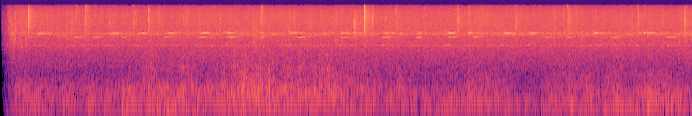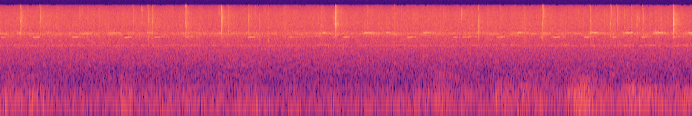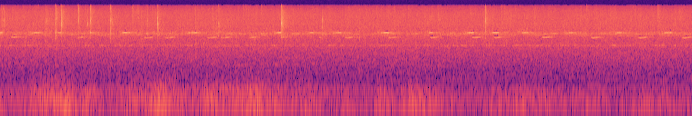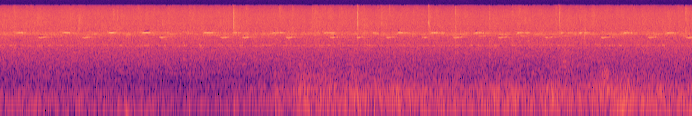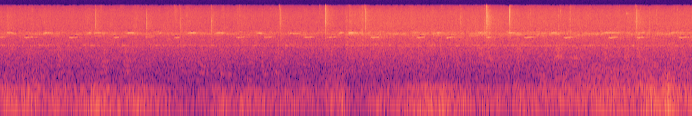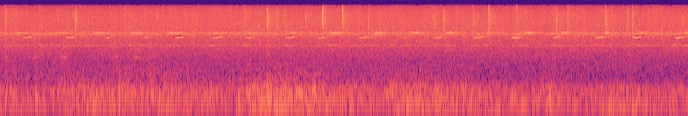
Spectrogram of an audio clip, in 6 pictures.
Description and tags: Crickets Rain and Thunder
Field recording of rain crickets and some thunder in the country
